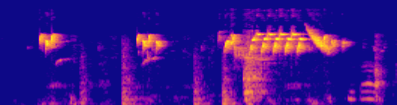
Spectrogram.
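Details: European goldfinch song of bright high chirps, then a long fast buzzy trilled twitter lasting about two seconds, with faint low tapping sounds in the background.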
